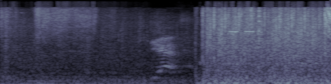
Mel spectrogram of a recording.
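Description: Sci-fi gunfire from the video game Mass Effect during a quarian and geth conflict: a sharp shot, then a sudden loud sustained barrage of rapid fire filling the rest of the moment, close and intense.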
